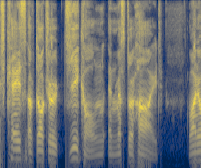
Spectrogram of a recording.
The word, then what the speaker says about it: Jekyll: Such as those who go around saying Jekyll instead of the correct pronunciation Jekyll.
